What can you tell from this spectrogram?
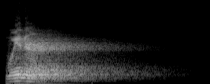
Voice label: Arcade Voices; Warframe; Ambience; Nineteen Ninety Nine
